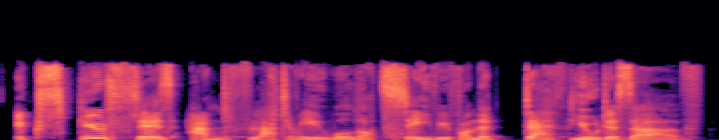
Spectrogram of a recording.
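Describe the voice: Plain reading aloud with ordinary pitch variation plays against a quiet background.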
